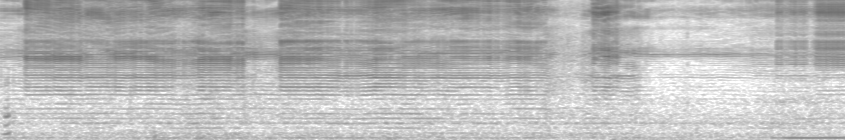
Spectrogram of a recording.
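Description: Tattoo machine buzzing steadily in a tattoo studio, a continuous close electric whine that holds through the clip with only small dips in level.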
